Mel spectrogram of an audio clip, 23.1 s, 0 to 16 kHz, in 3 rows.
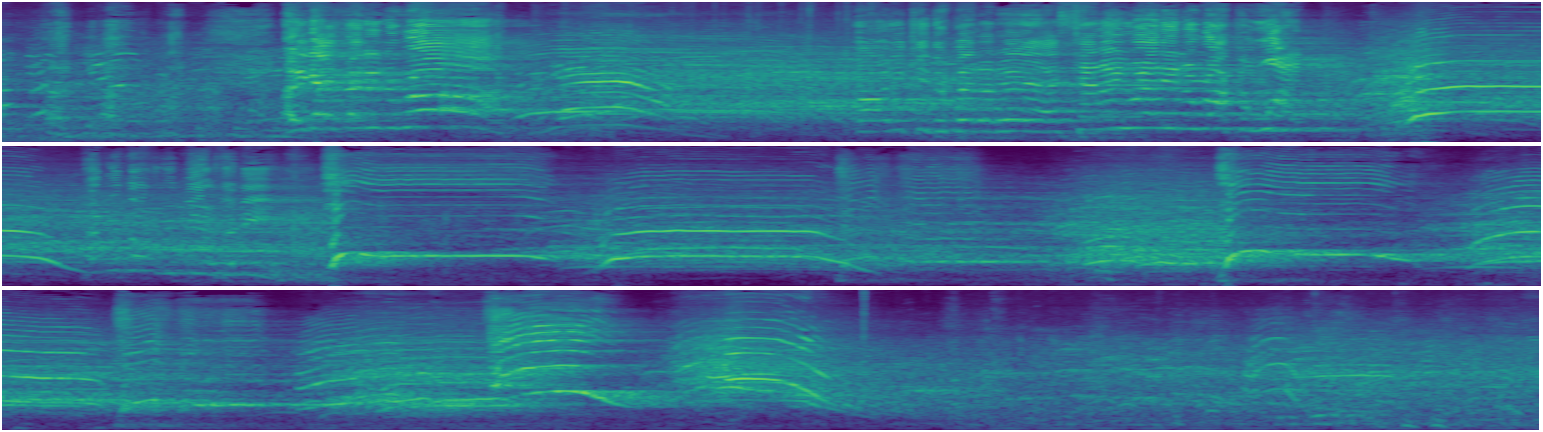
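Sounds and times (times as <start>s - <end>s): crowd cheering and yelling: 1.3s - 23.0s
man whooping into microphone: 9.3s - 19.6s.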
